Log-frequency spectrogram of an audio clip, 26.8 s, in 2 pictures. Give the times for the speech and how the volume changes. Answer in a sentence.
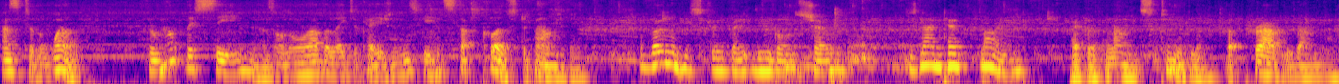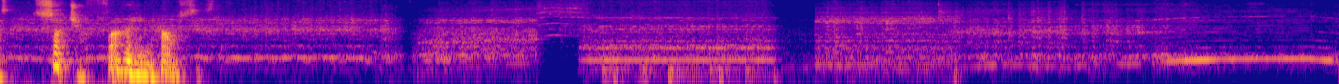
The speech can be heard from 0.0 to 15.6 s, at a steady volume.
